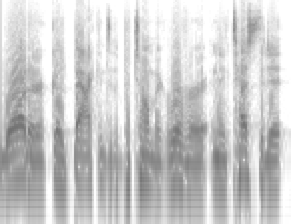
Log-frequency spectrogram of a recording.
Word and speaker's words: Potomac: Potomac? Potomac, yeah.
